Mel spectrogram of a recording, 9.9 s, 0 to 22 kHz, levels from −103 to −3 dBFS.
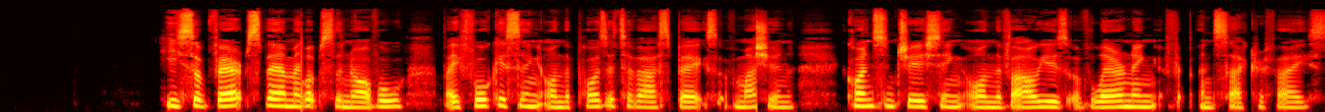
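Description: A speech recording with three brief glitches: at 2.26 s, between "subverts them" and "the novel by focusing"; at 5.67 s, right after "the positive aspects of"; and at 8.83 s. These are damaged data in a compressed stream. Corrupted bytes in the encoded file make the decoder misread or discard the affected frames and lose sync, so it produces a brief glitch before it finds the next valid frame header.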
